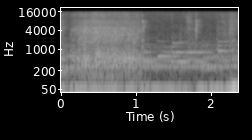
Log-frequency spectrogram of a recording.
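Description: Background music with held tones. In the first second, the soft swishing noise of a small foam paint roller being rolled through wet paint across canvas.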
